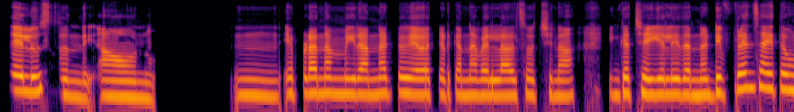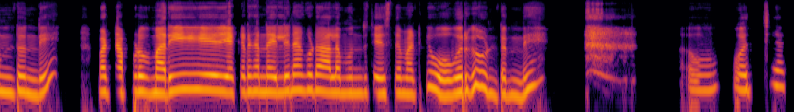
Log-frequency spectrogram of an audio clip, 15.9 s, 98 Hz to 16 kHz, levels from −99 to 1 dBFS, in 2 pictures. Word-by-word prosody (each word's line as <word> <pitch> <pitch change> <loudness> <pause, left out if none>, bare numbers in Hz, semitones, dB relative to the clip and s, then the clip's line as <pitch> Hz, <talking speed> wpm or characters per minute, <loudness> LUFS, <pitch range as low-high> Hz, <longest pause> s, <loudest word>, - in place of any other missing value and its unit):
తెలుస్తుంది. 230 -6 +1 0.2
అవును. 200 -2 -1 0.9
హ్మ్. 220 -2 -4 0.2
ఎప్పుడన్నా 235 +1 +1
మీరన్నట్టు 225 +1 0 0.2
ఎక్కడికన్నా 225 -1 -2
వెళ్ళాల్సి 215 0 0
వచ్చిన 210 0 -7 0.5
ఇంకా 235 +2 +1
చేయలేదన్న 225 -1 +2
డిఫరెన్స్ 285 +6 +1
అయితే 285 0 +1
ఉంటుంది. 245 -1 0 0.5
బట్ 255 -2 +1
అప్పుడు 255 +1 +1
మరి 245 +3 +5 0.5
ఎక్కడికన్నా 250 +1 0
యెళ్ళినా 260 +2 +2
కూడా 270 - +1
ఆళ్ళ 245 - +2
ముందు 240 0 -5
చేసే 235 +1 -1
మట్టికి 235 +8 -3
ఓవ‌ర్‌గా 250 +8 +2
ఉంటుంది. 225 +3 -3 1.6
అవు 265 - -7 0.4
వచ్చే 320 +5 -5
235 Hz, 100 wpm, -23 LUFS, 220-255 Hz, 1.6 s, మరి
